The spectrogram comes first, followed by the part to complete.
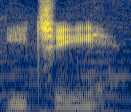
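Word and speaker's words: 一: hiragana attached it will actually change the the pronunciation so for for example one is ichi but if uh if you put the uh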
